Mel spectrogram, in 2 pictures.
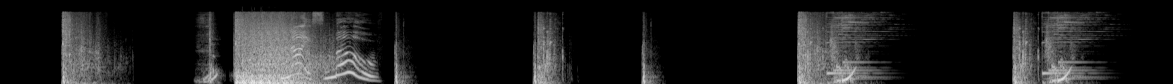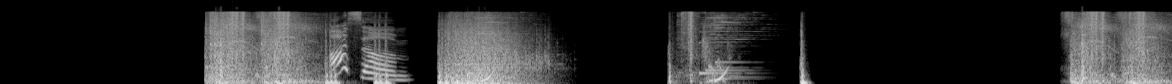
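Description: Game blocks pop and burst in short bright chimes.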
